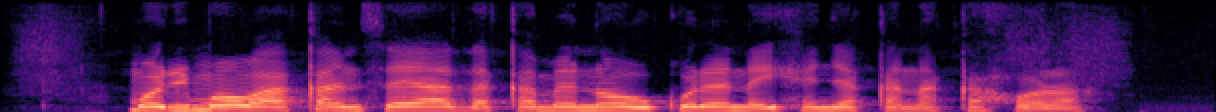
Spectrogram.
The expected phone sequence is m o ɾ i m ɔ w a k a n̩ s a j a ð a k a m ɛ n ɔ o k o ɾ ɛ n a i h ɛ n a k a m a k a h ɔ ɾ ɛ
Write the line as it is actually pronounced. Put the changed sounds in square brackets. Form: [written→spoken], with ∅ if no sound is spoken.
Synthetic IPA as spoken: m o ɾ i m ɔ w a k a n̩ s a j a ð a k a m ɛ n ɔ o k o ɾ ɛ n a i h ɛ [n→ɲ] a k a [m→n] a k a h ɔ ɾ [ɛ→a]

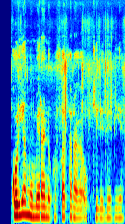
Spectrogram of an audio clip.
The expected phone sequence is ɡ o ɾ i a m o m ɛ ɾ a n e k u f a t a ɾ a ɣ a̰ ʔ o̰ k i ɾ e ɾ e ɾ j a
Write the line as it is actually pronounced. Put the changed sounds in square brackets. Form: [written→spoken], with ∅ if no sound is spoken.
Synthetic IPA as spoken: [ɡ→k] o ɾ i a m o m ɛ ɾ a n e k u f a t a ɾ a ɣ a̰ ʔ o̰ k i ɾ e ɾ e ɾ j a

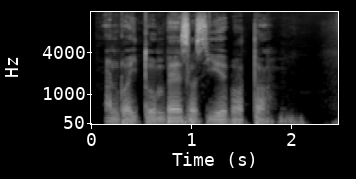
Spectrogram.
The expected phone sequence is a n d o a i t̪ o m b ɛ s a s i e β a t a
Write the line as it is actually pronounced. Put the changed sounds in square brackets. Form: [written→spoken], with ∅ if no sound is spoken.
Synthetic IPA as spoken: a n d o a i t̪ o m b ɛ s a s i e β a t a

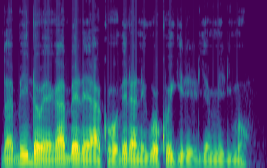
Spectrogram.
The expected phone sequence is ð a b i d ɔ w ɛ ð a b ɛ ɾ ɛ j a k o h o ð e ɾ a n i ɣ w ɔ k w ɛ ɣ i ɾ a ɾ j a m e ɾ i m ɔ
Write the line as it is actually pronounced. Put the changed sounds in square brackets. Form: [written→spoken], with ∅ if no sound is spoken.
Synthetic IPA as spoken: ð a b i d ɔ w ɛ [ð→ɣ] a b ɛ ɾ ɛ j a k o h o ð e ɾ a n [i→e] ɣ w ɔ k w [ɛ→e] ɣ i ɾ [a→e] ɾ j a m e ɾ i m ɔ

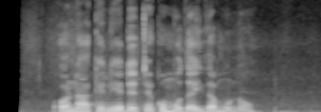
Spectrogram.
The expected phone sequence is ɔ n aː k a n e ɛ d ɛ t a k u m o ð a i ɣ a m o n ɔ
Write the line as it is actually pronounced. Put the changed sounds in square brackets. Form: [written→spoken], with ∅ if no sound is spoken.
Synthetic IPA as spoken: ɔ n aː k [a→ɛ] n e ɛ d ɛ t [a→ɛ] k [u→o] m o ð a i [ɣ→ð] a m o n ɔ

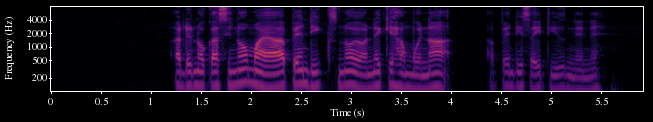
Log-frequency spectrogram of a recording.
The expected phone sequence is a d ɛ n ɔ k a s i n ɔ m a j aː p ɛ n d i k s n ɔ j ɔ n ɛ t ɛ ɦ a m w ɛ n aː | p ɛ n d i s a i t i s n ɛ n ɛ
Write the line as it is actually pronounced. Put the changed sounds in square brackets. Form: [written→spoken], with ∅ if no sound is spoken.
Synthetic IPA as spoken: a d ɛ n ɔ k a s i n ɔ m a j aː p ɛ n d i k s n ɔ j ɔ n ɛ [t→k] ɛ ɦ a m w ɛ n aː | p ɛ n d i s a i t i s n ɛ n ɛ

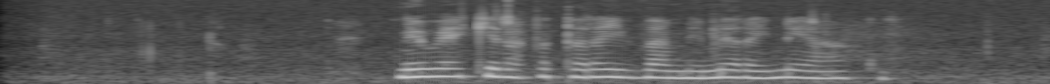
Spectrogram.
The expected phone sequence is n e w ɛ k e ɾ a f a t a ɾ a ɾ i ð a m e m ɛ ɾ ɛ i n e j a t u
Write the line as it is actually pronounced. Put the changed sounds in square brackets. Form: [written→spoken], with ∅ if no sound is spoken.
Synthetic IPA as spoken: n e w ɛ k e ɾ a f a t a ɾ a [ɾ→∅] i ð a m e m ɛ ɾ [ɛ→a] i n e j a [t→k] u

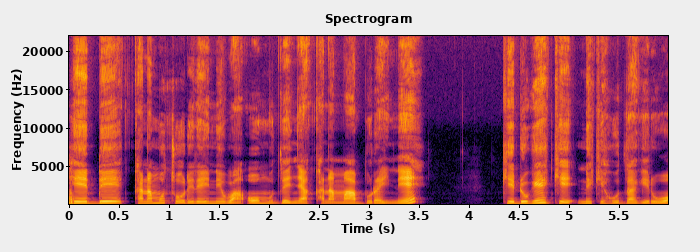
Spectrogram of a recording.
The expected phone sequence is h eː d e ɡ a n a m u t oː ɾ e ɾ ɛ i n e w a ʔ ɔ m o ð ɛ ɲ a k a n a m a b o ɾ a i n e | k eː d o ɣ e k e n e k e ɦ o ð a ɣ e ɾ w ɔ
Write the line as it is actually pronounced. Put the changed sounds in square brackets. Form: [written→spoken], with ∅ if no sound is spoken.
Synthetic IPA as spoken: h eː d e [ɡ→k] a n a m [u→o] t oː ɾ e ɾ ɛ i n e w a ʔ ɔ m o ð ɛ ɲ a k a n a m a b o ɾ a i n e | k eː d o ɣ e k e n e k e ɦ o ð a ɣ e ɾ w ɔ

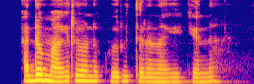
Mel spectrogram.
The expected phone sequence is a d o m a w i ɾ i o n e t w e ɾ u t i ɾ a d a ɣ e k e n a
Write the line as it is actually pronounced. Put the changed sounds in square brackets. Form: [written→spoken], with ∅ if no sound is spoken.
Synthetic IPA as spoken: a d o m a [w→ɣ] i ɾ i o n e [t→k] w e ɾ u t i ɾ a [d→n] a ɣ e k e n a

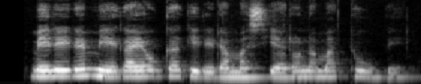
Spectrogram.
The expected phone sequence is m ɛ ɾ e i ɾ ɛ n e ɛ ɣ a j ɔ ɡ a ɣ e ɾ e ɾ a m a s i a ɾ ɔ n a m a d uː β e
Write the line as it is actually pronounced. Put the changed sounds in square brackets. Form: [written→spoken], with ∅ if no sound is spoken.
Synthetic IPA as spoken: m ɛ ɾ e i ɾ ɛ [n→m] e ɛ ɣ a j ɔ ɡ a ɣ e ɾ e ɾ a m a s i a ɾ ɔ n a m a [d→t] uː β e

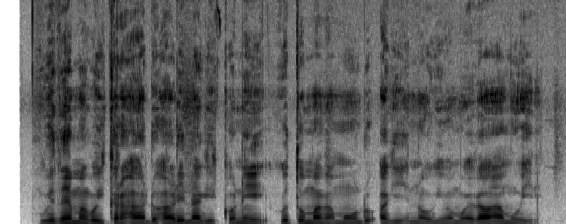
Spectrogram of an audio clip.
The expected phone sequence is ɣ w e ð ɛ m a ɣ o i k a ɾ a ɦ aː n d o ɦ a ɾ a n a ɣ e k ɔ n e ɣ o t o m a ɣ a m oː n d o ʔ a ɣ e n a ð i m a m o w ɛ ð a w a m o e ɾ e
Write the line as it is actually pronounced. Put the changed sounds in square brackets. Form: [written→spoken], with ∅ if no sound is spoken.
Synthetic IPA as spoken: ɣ w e ð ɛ m a ɣ o i k a ɾ a ɦ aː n d o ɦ a ɾ [a→e] n a ɣ e k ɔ n e ɣ o t o m a ɣ a m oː n d o ʔ a ɣ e n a [ð→ɣ] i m a m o w ɛ [ð→ɣ] a w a m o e ɾ e

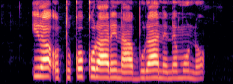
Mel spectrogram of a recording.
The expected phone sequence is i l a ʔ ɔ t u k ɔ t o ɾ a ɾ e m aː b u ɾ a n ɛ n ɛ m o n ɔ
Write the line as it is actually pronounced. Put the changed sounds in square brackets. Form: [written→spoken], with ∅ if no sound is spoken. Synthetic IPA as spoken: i [l→ɾ] a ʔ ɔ t u k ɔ [t→k] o ɾ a ɾ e [m→n] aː b u ɾ a n ɛ n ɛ m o n ɔ

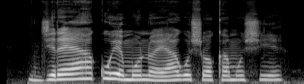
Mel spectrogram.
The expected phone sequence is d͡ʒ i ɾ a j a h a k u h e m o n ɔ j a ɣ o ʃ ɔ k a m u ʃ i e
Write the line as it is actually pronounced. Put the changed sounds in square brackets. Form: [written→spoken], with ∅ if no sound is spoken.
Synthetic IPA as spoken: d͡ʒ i ɾ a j a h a k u h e m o n ɔ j a ɣ o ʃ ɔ k a m [u→o] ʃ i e

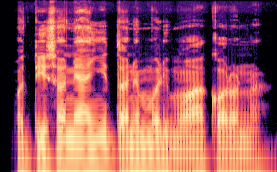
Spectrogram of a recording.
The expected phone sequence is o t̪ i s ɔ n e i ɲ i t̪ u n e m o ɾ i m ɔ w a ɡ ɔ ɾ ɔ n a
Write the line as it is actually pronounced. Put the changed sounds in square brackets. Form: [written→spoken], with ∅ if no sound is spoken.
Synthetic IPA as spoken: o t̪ i s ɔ n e [i→a] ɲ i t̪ [u→ɔ] n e m o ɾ i m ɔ w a [ɡ→k] ɔ ɾ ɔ n a

